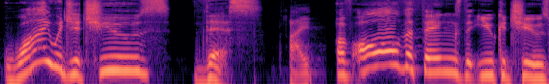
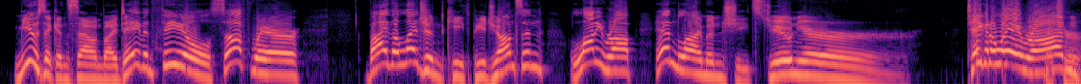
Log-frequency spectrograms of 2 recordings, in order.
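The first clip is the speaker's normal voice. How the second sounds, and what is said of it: Game show announcer voice. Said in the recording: “That's your game show voice.”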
